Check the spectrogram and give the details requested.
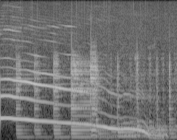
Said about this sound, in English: So you have the howl, and then glass breaks, and then here's your music as you come out.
